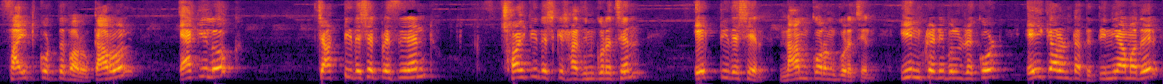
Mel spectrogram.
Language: Bangla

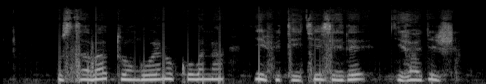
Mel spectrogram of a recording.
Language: Kinyarwanda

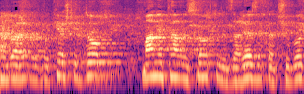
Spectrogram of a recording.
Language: Hebrew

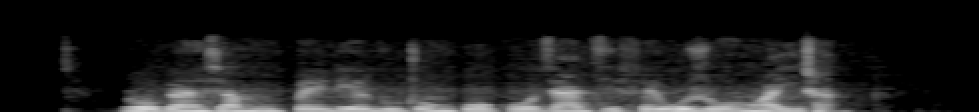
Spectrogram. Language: Chinese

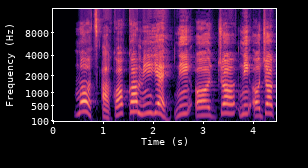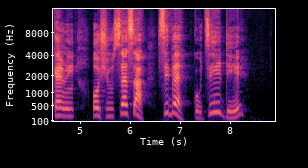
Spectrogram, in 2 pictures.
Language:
Yoruba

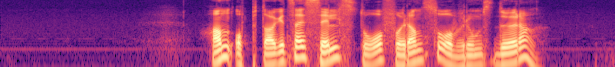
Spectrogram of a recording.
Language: Norwegian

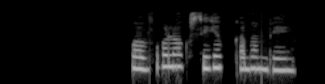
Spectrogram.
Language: Taita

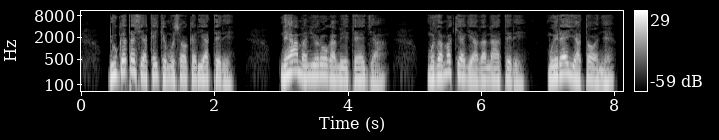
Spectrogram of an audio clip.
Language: Kikuyu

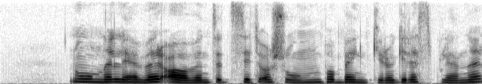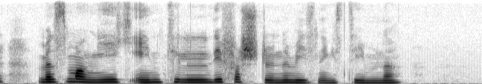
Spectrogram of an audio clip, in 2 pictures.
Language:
Norwegian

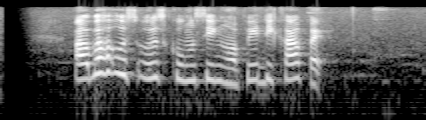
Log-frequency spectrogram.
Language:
Sundanese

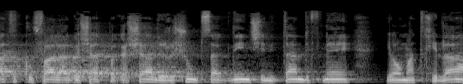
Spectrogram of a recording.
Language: Hebrew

